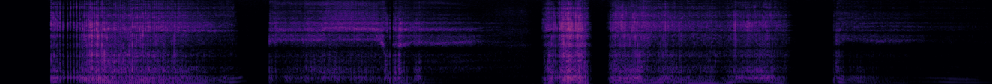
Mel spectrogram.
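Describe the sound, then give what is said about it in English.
Loud, rumbling snoring of a sleeping man, in long rattling breaths broken by short silences, with one brief harsher snort in the middle and a softer final snore. “My husband snores.”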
